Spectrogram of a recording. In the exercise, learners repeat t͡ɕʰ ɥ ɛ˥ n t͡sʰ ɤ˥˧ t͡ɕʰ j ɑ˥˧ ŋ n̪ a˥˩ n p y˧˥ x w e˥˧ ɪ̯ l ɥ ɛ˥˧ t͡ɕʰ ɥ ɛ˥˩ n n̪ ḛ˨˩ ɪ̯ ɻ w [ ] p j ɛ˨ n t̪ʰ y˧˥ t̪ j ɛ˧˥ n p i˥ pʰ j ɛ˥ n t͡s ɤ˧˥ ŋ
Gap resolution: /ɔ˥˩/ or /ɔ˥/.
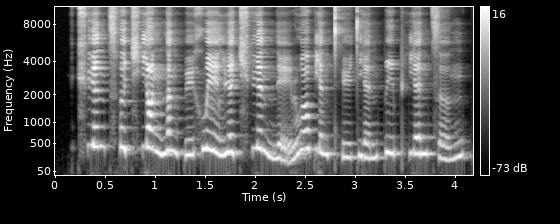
ɔ˥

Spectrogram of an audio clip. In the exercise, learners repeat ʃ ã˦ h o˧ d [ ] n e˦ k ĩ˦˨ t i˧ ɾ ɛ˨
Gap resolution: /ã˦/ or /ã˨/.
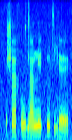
ã˦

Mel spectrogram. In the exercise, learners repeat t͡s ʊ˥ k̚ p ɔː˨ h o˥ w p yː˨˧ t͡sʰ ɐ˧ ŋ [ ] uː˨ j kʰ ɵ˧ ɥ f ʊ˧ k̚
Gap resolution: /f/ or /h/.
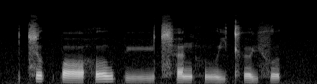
h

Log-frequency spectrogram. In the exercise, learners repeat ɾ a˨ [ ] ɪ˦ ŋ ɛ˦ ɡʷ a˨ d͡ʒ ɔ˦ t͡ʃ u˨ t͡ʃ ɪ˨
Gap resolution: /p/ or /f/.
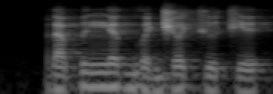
p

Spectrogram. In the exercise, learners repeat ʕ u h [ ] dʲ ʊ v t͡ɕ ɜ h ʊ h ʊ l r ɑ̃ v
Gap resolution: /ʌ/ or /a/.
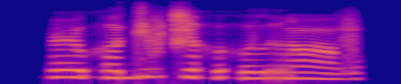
ʌ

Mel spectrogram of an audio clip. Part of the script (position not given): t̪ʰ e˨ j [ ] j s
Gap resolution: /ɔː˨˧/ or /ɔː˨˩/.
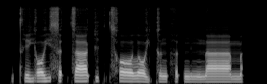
ɔː˨˧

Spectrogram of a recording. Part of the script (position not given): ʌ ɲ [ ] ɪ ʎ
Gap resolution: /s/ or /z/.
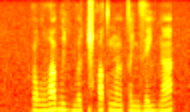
z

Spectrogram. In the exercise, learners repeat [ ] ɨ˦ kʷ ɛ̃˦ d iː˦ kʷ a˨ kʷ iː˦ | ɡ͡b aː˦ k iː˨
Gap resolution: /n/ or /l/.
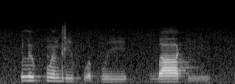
l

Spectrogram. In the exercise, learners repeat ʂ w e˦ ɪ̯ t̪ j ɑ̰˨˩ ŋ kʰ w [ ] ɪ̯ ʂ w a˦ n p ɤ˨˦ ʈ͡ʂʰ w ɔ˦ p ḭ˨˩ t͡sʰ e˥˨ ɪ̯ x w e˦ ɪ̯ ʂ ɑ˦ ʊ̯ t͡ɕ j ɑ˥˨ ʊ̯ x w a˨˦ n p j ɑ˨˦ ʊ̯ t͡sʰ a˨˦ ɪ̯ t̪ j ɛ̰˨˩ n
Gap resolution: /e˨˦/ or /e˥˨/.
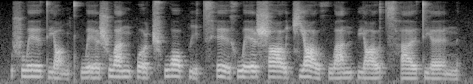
e˨˦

